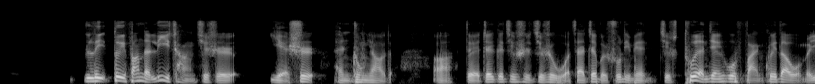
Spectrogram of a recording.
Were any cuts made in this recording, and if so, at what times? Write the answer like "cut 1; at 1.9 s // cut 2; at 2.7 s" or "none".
cut 1; at 4.6 s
